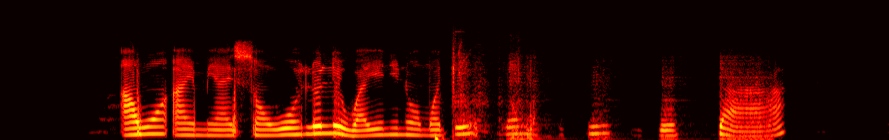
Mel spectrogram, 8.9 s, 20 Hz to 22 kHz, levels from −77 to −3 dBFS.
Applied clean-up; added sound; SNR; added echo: neural mask model RNNoise.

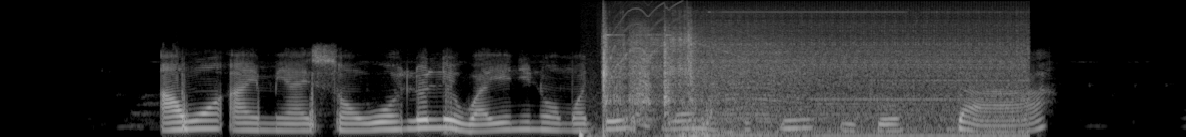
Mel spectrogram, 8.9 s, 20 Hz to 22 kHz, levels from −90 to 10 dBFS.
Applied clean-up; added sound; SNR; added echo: none; Engine; 0 dB; none.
